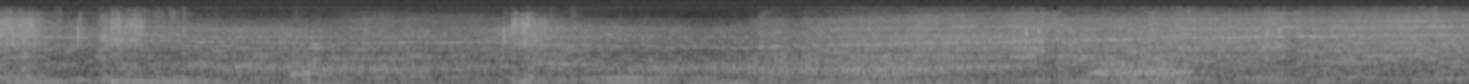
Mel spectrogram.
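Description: A race car engine roars and revs up and down through gear changes.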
